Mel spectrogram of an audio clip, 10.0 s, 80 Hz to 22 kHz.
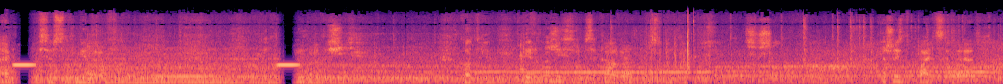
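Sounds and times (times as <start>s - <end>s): car engine and road hum: 0.0s - 10.0s
muffled talk in car: 0.0s - 10.0s.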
